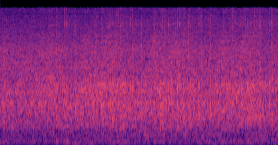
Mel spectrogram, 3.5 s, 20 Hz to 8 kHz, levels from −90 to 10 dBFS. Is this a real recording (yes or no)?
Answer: yes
